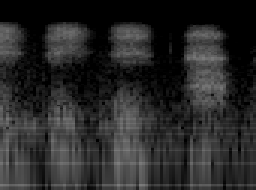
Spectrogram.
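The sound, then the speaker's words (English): A voice imitates Darth Vader's mechanical respirator breathing: three hissing, rasping breaths in a steady in-out rhythm, moderately loud, with no other sounds. “And, yeah, and there's just this iconic breathing versus the...”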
